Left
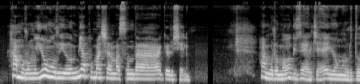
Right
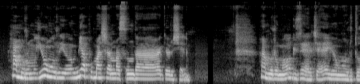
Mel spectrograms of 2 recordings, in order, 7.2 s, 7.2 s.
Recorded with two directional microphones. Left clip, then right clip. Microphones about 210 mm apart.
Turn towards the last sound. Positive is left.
turn(degrees=30)  # may be behind; listen again after turning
